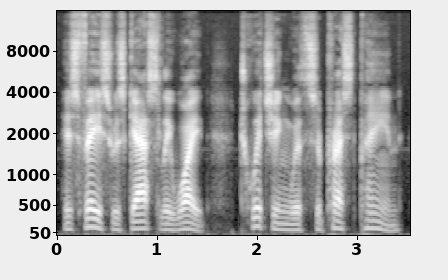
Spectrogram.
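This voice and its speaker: A man giving a theatrical, expressive first-person dramatic reading of a literary sea tale as an audiobook narrator. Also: fairly low pitch, a little slow, smooth, no echo, studio quality. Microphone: USB desktop microphone.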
